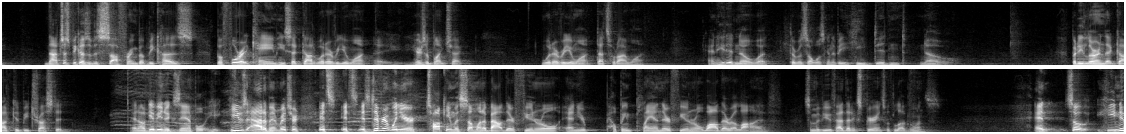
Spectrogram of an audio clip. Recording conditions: large echoing room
